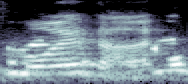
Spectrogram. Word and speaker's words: Maidan: Yeah, is Maidan, and in Bengal only the pronunciation changes. So in yeah, Bangla we will say Maidan, yeah, because we becomes o in yeah. Bangla. Right. So it is Moedan, but when I'm writing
